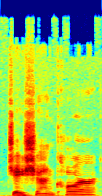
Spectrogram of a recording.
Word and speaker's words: Jaishankar: Well, Secretary of State Marco Rubio has urged de-escalation, speaking with India's, how the heck do you pronounce this? It's Jaishankar and Pakistan's Shehbaz Sharif on April 30th, and the U.S.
